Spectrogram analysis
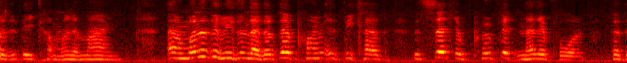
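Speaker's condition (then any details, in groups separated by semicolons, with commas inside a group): Cerebral palsy; diagnosed around age 2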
